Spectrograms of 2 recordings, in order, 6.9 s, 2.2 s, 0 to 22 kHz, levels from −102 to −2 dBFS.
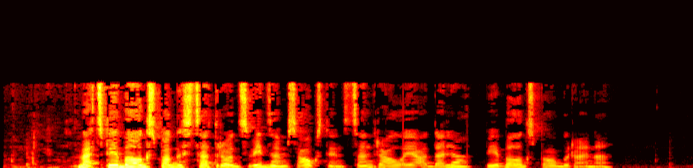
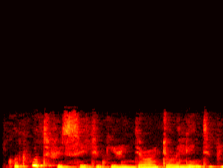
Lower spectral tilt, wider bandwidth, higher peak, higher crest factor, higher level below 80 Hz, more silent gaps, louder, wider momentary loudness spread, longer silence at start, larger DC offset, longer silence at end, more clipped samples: second, -3.5 dB/octave vs -8 dB/octave; first, 12 kHz vs 7.4 kHz; first, 0 dBFS vs -14 dBFS; about the same, 22 dB vs 18 dB; about the same, -66 dBFS vs -68 dBFS; neither; first, -19 LUFS vs -31 LUFS; first, 22 LU vs 6 LU; about the same, 0.25 s vs 0.15 s; neither; first, 0.85 s vs 0 s; neither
